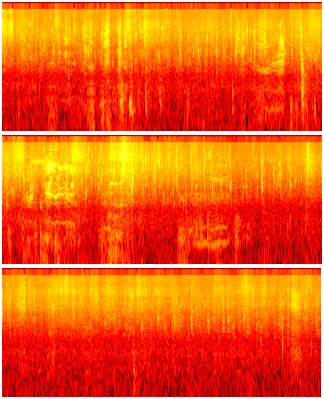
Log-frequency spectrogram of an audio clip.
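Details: Nighttime wild boars at a woodland feeder, giving a steady run of low, rough grunts and snuffling noises, with rustling and crunching as they forage and occasional broader noisy bursts.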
